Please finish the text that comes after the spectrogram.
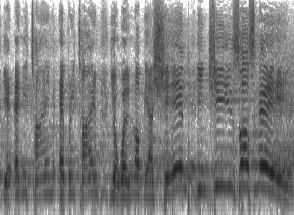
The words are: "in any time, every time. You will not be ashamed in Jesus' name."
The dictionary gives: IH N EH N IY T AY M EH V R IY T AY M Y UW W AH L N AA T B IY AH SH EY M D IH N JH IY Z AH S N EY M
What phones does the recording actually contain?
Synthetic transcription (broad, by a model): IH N EH N IY T AY M EH V R IY T AY M Y UW W AH L N AA T B IY AH SH EY M D IH N JH IY Z AH S N EY M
